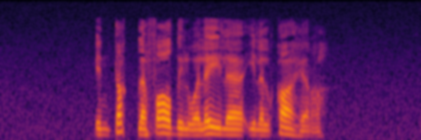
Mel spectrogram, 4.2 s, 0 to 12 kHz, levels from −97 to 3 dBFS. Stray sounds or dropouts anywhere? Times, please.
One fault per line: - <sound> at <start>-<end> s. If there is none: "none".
- dropout at 1.3-1.4 s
